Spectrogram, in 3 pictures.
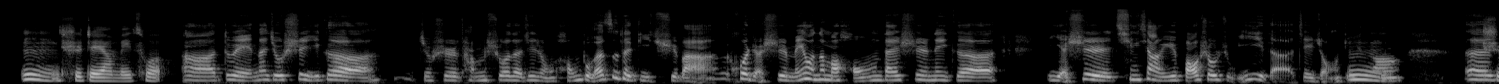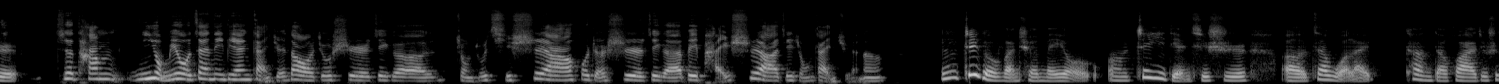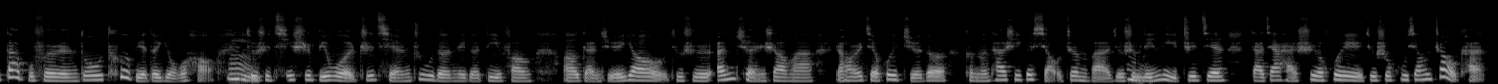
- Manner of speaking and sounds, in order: none
- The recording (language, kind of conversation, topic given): Chinese, advice, 如何适应生活中的重大变动？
